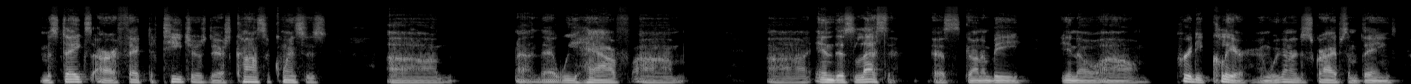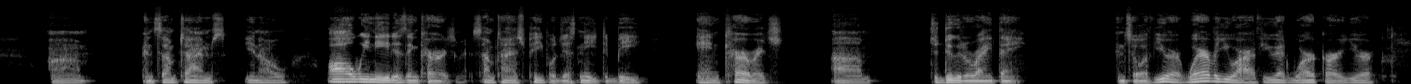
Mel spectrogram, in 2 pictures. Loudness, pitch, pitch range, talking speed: -27 LUFS, 95 Hz, 85-105 Hz, 140 wpm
